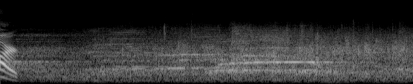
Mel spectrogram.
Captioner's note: applause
